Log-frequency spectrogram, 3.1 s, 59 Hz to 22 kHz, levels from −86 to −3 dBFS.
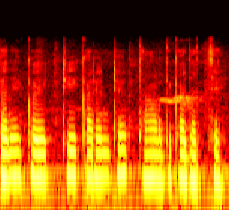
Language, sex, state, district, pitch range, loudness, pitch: Bengali, male, Assam, Hailakandi, 140-150 Hz, -19 LUFS, 145 Hz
